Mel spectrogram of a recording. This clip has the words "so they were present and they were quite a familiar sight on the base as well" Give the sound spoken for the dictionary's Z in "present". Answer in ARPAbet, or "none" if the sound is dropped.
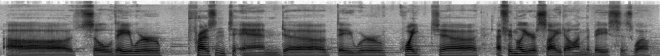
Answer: Z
